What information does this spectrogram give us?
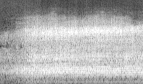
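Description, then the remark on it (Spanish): A powerful motorboat engine roars steadily, a loud continuous droning whine that swells slightly at the start and holds for a few seconds, with no voices: the Delfín speedboat, a super-powerful engine running on RM super fuel, racing over the waves of the Aegean Sea. “La lancha es como una enorme saeta disparada por encima de las olas.”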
